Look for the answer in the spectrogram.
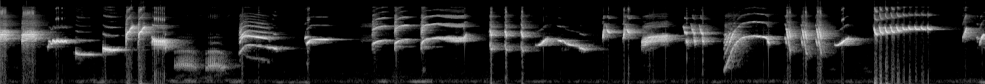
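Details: Asian pied starling song used to lure other starlings into singing: a rapid, varied run of high whistles, rising and falling slurs and sharp clicks with brief harsh bursts and short pauses between phrases.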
